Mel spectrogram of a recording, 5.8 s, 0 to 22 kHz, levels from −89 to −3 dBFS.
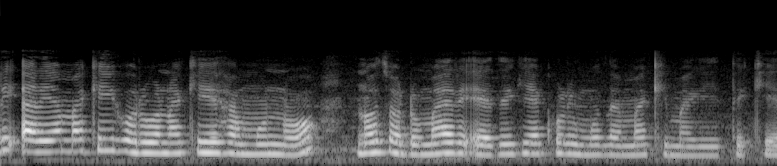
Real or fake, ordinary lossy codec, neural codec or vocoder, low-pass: real; none; none; 7.2 kHz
